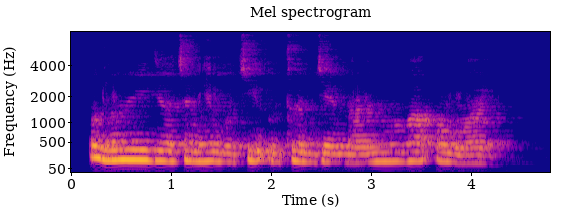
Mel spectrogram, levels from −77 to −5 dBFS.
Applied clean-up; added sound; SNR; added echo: neural separator model SepFormer DNS4.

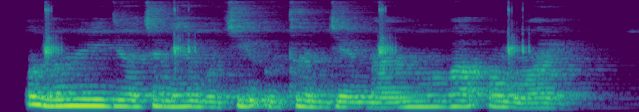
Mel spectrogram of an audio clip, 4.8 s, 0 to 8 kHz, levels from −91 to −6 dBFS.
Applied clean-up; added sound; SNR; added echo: none; Clock; 19 dB; reverberation time 0.7 s.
